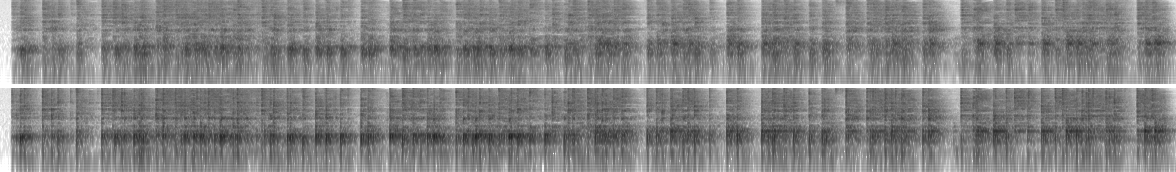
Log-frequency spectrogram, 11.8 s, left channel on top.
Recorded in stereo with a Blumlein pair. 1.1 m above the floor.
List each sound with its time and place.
0.1 s a pop: 55° right, 1.1 m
